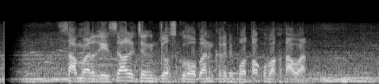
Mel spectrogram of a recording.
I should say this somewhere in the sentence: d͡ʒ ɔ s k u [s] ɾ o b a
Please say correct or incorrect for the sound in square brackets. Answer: incorrect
